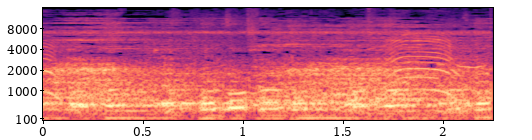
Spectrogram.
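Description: Show soundtrack music playing through outdoor speakers, with a short rising-and-falling sound effect at the start and another near the end.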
